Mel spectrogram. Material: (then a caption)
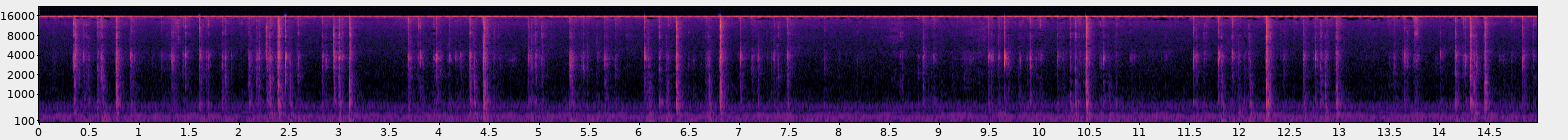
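Plastic. Long teal-painted nails and fingertips type rapidly on a white plastic laptop keyboard with cartoon stickers on its hollow keys. The result is a steady stream of short, clicky taps over a constant low hum and a steady tone near 230 Hz.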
